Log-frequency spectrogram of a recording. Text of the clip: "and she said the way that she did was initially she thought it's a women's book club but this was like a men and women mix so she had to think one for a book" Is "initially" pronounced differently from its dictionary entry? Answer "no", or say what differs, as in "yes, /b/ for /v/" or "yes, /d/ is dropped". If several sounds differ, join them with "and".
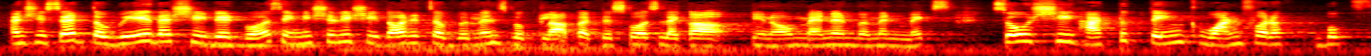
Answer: no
